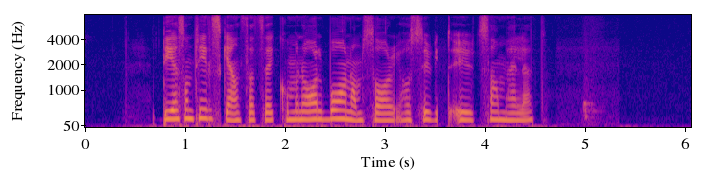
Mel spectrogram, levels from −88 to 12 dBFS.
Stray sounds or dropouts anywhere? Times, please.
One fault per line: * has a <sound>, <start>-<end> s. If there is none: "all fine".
* has a dropout, 3.5-3.6 s
* has a whoosh, 5.0-5.2 s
